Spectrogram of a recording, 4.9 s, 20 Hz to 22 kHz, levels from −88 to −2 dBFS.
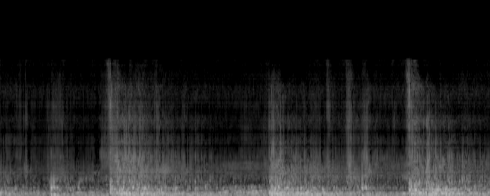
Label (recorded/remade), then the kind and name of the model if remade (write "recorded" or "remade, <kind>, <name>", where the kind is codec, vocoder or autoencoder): remade, vocoder, BigVGAN v2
